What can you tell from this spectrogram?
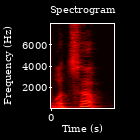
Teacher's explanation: What's 跟 up 有连音，可以说成 what'sup，也可以把它浊化变成 what'sup，这个都可以。It depends on yourspeed，跟速度有关系。What'sup 就是发生什么事情了，那么你怎么了？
